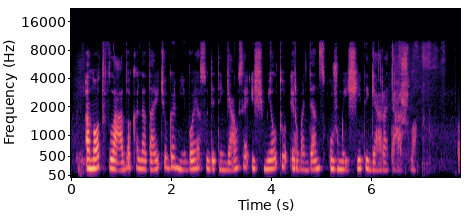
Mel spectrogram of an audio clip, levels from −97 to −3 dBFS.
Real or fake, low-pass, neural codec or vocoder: real; 9.9 kHz; none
